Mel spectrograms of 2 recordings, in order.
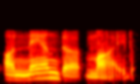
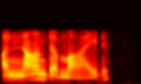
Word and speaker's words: anandamide: One of them is called anandamide, or anandamide, depending on how you pronounce it.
